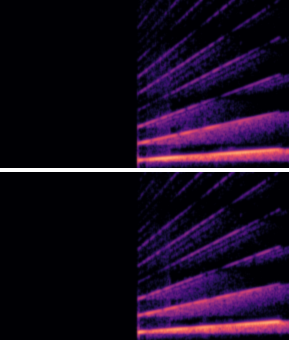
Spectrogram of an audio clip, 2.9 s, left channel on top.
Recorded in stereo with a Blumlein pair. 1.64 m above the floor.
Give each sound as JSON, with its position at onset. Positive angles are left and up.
{"t": 1.4, "sound": "a siren", "azimuth_deg": 35, "distance_m": 4.0}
